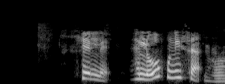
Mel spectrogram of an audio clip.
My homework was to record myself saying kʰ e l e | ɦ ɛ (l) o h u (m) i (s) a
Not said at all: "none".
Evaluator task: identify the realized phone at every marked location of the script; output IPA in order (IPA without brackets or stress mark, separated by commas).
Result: l, n, s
